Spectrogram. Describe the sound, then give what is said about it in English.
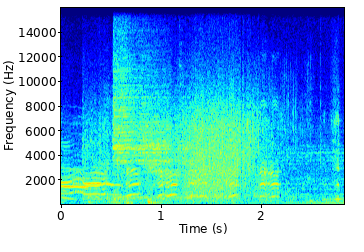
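A loud, sudden splash as Mrs. Thatcher falls off a boat into the water, followed by a second or so of rushing, sloshing water, with excited voices crying out over it. “Thatcher's fallen off the boat, Senator Kennedy.”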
